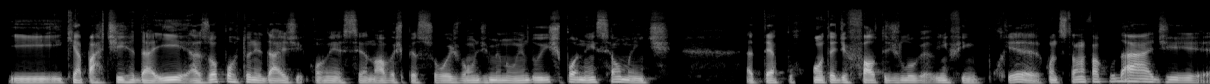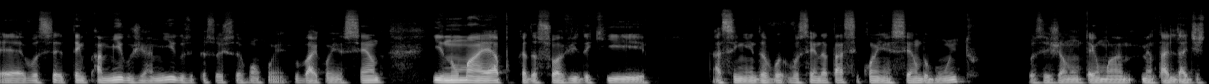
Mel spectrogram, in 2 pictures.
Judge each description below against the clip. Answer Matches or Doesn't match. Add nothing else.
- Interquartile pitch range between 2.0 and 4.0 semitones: Matches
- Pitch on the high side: Doesn't match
